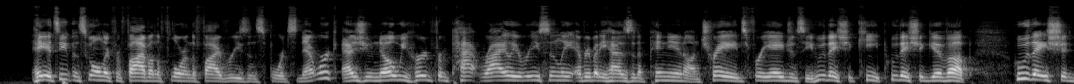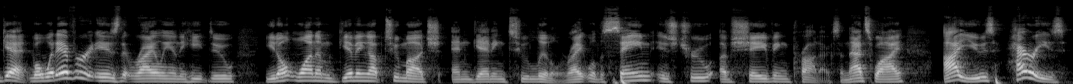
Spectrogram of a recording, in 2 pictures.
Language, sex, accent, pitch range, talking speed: English, male, American, 130-185 Hz, 230 wpm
